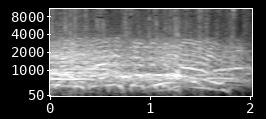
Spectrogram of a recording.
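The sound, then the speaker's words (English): Engineers cheer and shout in mission control at the Jet Propulsion Laboratory in Pasadena, California, after a Mars probe lands. A dense, loud mass of excited voices fills the whole clip and eases slightly at the end. “Engineers at the Jet Propulsion Laboratory in Pasadena, California, erupting in cheers, as you heard, as they received data showing the spacecraft had survived a dangerous descent.”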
